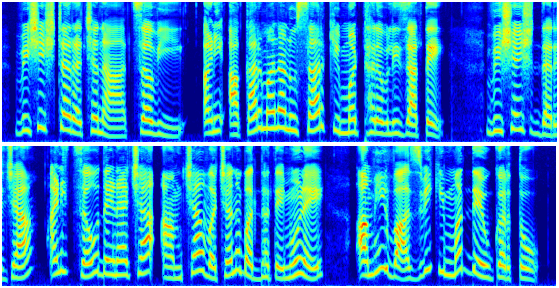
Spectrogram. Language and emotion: Marathi, happy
